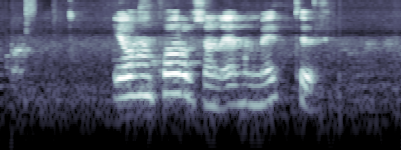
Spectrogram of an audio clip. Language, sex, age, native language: Icelandic, female, 40-49, Icelandic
